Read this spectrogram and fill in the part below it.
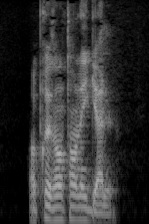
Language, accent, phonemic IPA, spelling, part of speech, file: French, France, /ʁə.pʁe.zɑ̃.tɑ̃ le.ɡal/, représentant légal, noun, LL-Q150 (fra)-représentant légal.wav
- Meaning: legal representative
